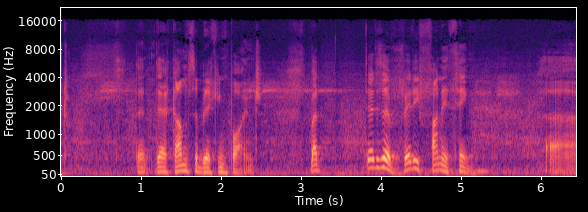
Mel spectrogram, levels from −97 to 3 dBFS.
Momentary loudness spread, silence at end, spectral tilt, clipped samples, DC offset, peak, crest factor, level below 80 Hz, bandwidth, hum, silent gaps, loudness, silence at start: 17 LU; 0 s; -5.5 dB/octave; under 0.1%; under 0.1%; -2 dBFS; 20 dB; -46 dBFS; 17 kHz; none; none; -22 LUFS; 0 s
